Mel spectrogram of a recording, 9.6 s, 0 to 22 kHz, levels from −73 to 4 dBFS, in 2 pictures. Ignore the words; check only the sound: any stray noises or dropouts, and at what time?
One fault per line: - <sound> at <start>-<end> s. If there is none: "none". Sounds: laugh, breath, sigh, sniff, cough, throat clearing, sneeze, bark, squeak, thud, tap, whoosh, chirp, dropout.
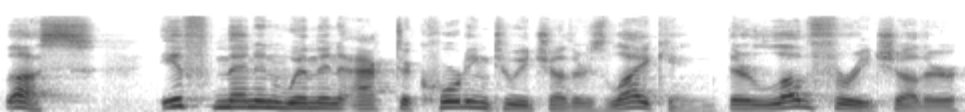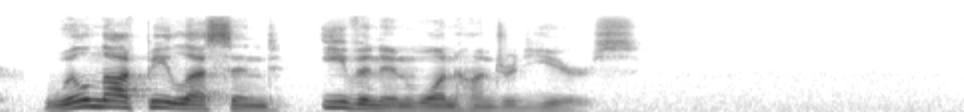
none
